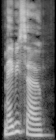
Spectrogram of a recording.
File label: female Maybe so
